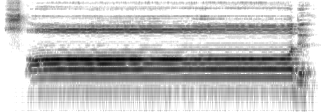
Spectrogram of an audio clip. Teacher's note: اس کو موٹا بھی پڑھنا ہے اور سیٹی بھی نکالنی ہے. صاد لمبا 3 الف کے برابر کم سے کم کرنا ہے آپ نے، اور اس کو ادا کرتے ہوئے واو نہیں پیدا کرنی، یعنی سواد نہیں پڑھنا.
